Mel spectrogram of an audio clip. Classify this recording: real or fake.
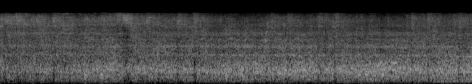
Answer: real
